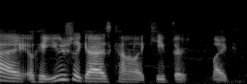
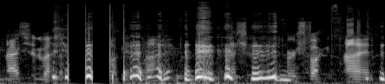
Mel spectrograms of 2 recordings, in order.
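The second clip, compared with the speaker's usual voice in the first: yelled outburst, much higher and louder; exasperated shout; 13 semitones higher, 15 dB louder than usual. Real, not acted. Telling friends about the patient, shouting in disbelief. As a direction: blurt it out in disbelief. Outraged at patient's eager request.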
